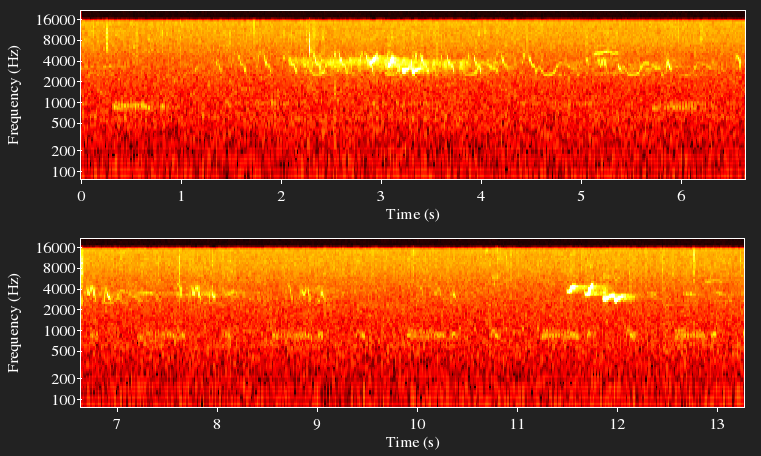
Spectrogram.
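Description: Wild birds calling outdoors: a quick cluster of high chirps about three seconds in and another near the end, with scattered softer calls between, over a faint steady background hiss.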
